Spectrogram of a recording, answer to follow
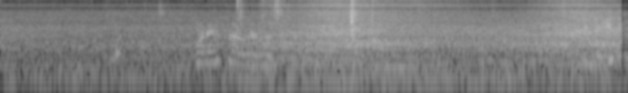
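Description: Steady low rumble of road traffic that swells a little in the middle, as if a vehicle is passing, with faint voices briefly in the background.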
